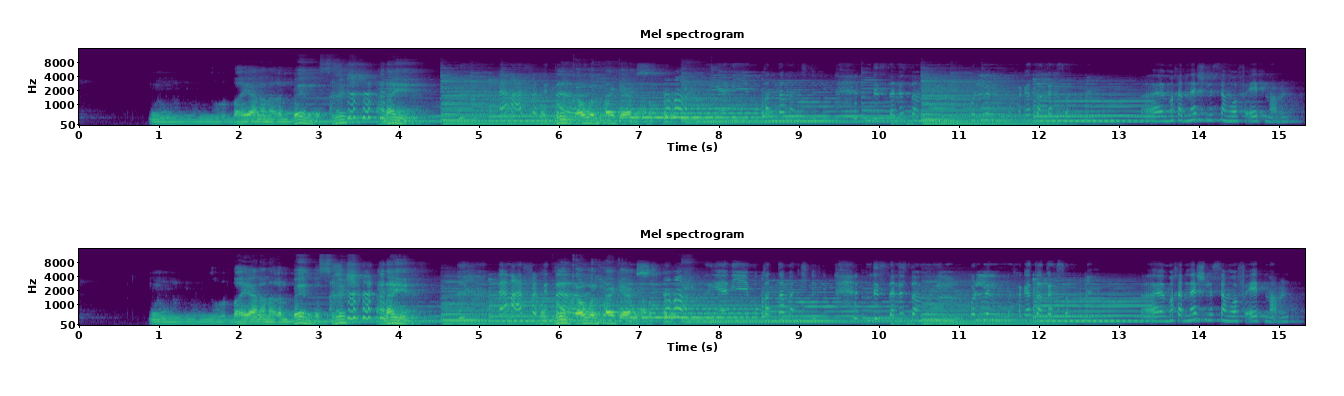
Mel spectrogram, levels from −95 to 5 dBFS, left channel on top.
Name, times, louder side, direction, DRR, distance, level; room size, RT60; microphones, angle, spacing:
voice 1, 0.9-3.5 3.7-4.1 5.7-7.5 10.2-10.3, right 2 dB, 70° right, 7 dB, 1.4 m, -25 dB
sound 1, 2.7-12.3, equal, 75° left, 5.0 m, -35 dB
voice 2, 3.1-3.9 4.7-6.4 6.8-12.3 12.6-12.7 13.3-15.1, right 3 dB, 90° right, 9 dB, 2.4 m, -34 dB
sound 2, 3.9-13.5, equal, 30° right, 2.0 m, -32 dB
27.0 x 22.5 x 7.4 m, 1.2 s
head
